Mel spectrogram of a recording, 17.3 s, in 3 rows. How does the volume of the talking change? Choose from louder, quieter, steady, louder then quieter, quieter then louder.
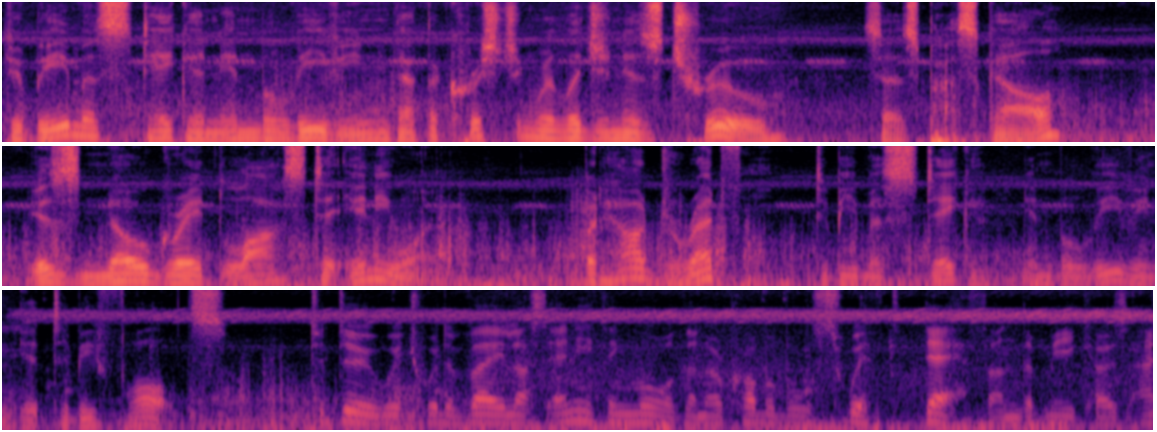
quieter.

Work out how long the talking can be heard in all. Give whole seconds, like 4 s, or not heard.
17 s.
